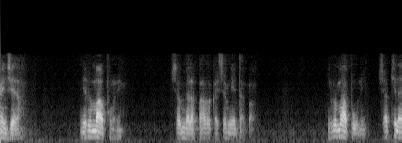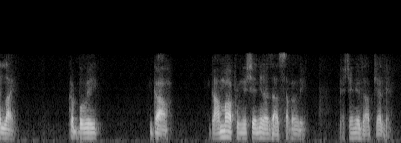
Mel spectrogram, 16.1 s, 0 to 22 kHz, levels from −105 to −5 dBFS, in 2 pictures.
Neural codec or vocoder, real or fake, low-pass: codec, 16 kHz, 1.1 kbps, Voila-Tokenizer; fake; 5.4 kHz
